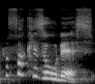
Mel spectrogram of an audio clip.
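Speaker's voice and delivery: high, incredulous mock voice; body asking in a high cartoon voice; voicing your own body. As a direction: squeak it like a baffled body. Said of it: "your body's going".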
